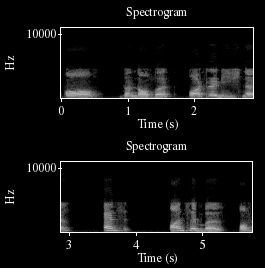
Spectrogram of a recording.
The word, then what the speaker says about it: ensemble: एनसेम्बल्स नहीं बोलना है बच्चों, इसको क्या बोलना है? Pronunciation ensemble। ensemble things here instrument considered as a group।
